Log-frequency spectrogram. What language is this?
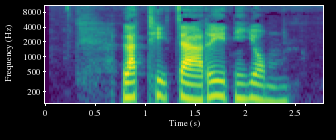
Thai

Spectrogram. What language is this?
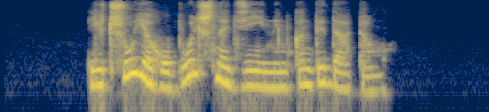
Belarusian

